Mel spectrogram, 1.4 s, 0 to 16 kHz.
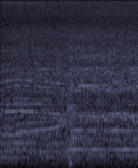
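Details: DJI Pavo Pico Version 2 with the fixed configuration and DJI FPV Remote Controller 2: high, steady buzzing whine holding even without stutter or dropouts as it flies up, down, left and right; motors running cleanly.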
